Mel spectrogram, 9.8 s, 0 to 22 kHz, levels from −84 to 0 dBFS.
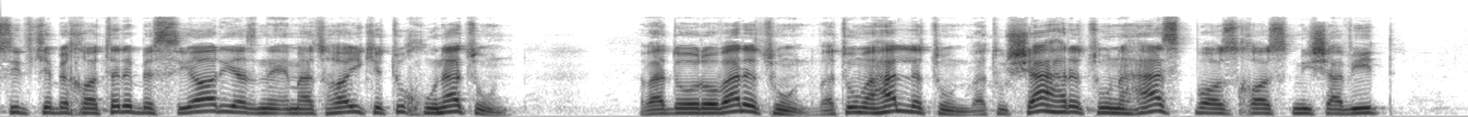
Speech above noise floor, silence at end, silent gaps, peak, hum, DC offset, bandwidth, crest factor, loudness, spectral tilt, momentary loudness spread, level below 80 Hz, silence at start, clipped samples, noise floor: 43 dB; 0.6 s; none; 0 dBFS; none; under 0.1%; 12.5 kHz; 20 dB; -19 LUFS; -4 dB/octave; 9 LU; -60 dBFS; 0 s; under 0.1%; -62 dBFS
